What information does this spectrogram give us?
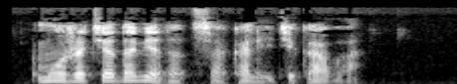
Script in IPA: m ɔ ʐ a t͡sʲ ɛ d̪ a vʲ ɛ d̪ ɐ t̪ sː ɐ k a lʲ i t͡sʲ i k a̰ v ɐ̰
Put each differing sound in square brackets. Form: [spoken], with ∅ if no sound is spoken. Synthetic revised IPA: m ɔ ʐ [ɐ] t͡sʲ ɛ d̪ a vʲ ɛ d̪ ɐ t̪ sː ɐ k a lʲ i t͡sʲ i k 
